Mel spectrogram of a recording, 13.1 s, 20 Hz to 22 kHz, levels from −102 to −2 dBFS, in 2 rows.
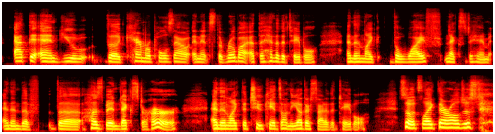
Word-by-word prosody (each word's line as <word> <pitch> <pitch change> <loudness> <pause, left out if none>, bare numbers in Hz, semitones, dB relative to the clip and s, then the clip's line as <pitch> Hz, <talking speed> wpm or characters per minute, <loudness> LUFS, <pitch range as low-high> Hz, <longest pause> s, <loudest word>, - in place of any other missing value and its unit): at 195 0 +3
the - - +2
end 175 -3 +1
you 175 - -3 0.2
the 160 -6 +1
camera 185 -4 -2
pulls 170 -1 -5
out 160 -4 -2
and 155 0 -5
it's 145 - -9
the - - -3
robot 185 -1 -1
at 165 - -4
the 165 - -2
head 185 +2 -7
of 175 - -2
the - - -1
table, 140 +2 -6 0.4
and 170 0 -2
then 165 0 -1
like 155 -2 -4
the 165 +2 -1
wife 160 +2 -2
next 155 -3 -5
to 160 - -8
him, 145 -3 -8
and 160 - -4
then 155 0 -3
the 150 - 0
f 135 - -9
the 150 -4 0
husband 170 -6 +3
next 165 0 +1
to - - -7
her, 480 0 +4 0.4
and 175 0 +4
then, 165 - +5
like, 165 0 +1
the 170 - -1
2 165 - -1
kids 165 0 -1
on 175 -3 -1
the 150 - -2
other 170 -2 +2
side 135 -4 -4
of 130 - -6
the 120 - -8
table. 135 +3 -8 0.4
So 255 - +7
it's 195 +1 -2
like 200 -1 +6
they're 225 -1 +7
all 220 -1 +6
just 220 +1 0
165 Hz, 245 wpm, -22 LUFS, 155-185 Hz, 0.4 s, So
